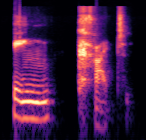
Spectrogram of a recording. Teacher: So when we say king, you'll notice the air that comes out.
